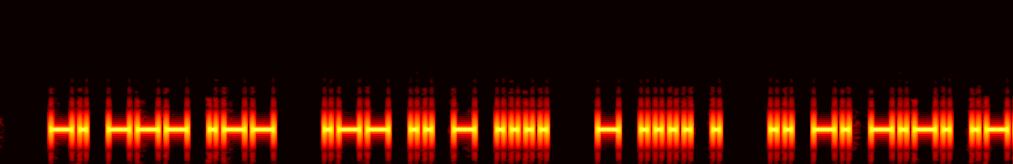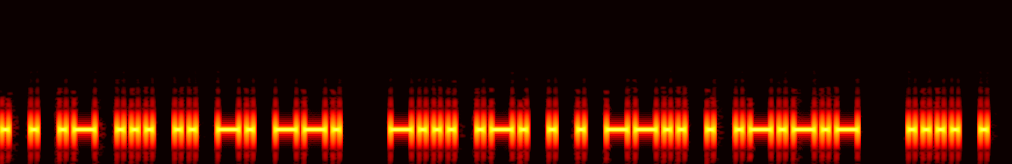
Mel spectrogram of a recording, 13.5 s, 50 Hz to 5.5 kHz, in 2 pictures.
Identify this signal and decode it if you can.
Morse code, heard as a keyed tone, about 25 wpm, 600 Hz. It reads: NOW WITH THE INCREASING BREEZE. HE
